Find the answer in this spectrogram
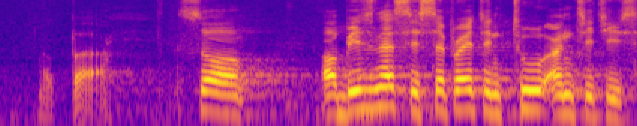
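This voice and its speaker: A man with a French accent at a moderate pace, ordinary pitch variation, and noticeable background noise. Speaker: data team lead at a betting company. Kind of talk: conference talk. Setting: stage with audience.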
